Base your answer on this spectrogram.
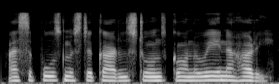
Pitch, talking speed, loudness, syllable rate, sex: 180 Hz, 195 wpm, -14 LUFS, 6.2 syllables/s, female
